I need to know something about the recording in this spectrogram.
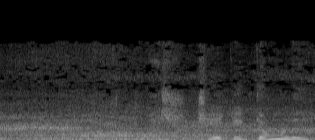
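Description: A car driving past on the street: steady tyre and road noise that swells and fades again.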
